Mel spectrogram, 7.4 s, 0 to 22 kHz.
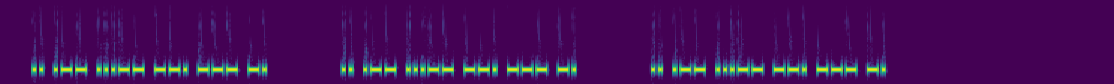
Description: Morse code, heard as a keyed tone, about 46 wpm, 700 Hz. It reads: IW3GON IW3GON IW3GON
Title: DXCC-100 Call Signs - 6 Characters - Repeated 3x - 50wpm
